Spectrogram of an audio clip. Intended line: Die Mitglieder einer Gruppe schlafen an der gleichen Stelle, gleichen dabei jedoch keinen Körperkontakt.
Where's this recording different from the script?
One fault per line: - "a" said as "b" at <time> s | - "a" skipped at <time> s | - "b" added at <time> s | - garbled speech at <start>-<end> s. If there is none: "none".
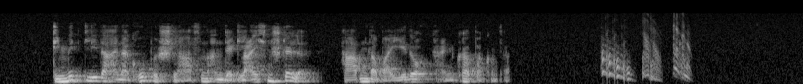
- "gleichen" said as "haben" at 3.4 s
